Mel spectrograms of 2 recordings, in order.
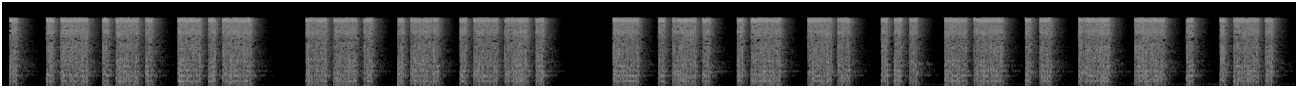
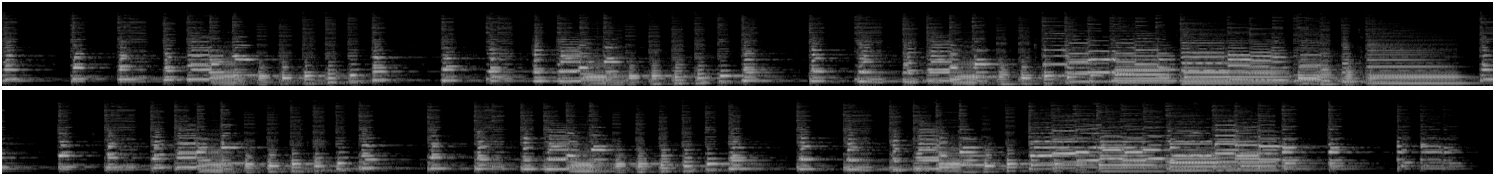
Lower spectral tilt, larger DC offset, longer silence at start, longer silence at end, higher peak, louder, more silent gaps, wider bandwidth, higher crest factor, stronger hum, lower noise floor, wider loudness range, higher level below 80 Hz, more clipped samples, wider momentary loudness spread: second, 1 dB/octave vs -5 dB/octave; neither; about the same, 0.05 s vs 0 s; second, 0.15 s vs 0.3 s; first, -4 dBFS vs -14 dBFS; first, -19 LUFS vs -29 LUFS; neither; second, 10.5 kHz vs 15.5 kHz; about the same, 18 dB vs 16 dB; neither; first, -67 dBFS vs -52 dBFS; second, 1 LU vs 5 LU; first, -54 dBFS vs -66 dBFS; neither; second, 5 LU vs 9 LU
